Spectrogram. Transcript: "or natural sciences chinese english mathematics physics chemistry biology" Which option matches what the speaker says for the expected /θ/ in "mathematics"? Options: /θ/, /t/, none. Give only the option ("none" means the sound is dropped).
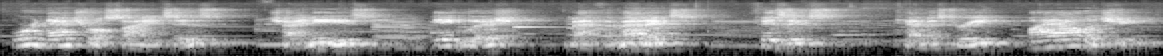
/θ/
